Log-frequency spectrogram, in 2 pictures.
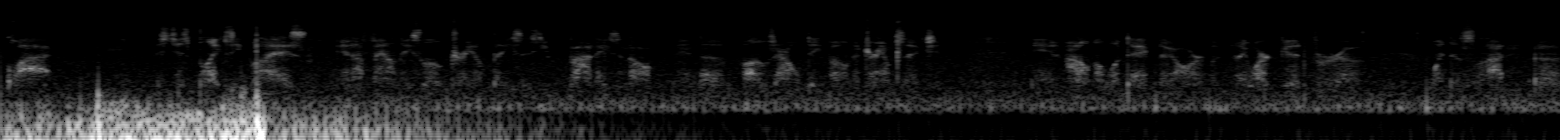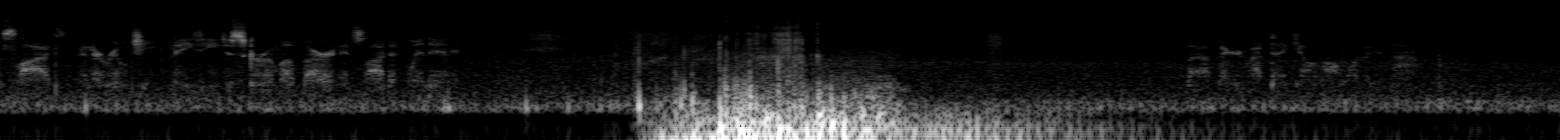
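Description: A man whispering in short, faint phrases. Two loud low rumbles on the microphone break in, one in the first few seconds and one about two-thirds of the way through.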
